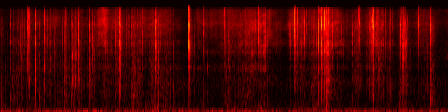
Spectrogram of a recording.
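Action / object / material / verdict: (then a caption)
scrape / thin plastic bag / plastic / none. A clear, thin, soft plastic bag is held open, then rolled on a table with the fingertips. It makes quiet, dense crinkling full of sharp, bright crackles, with a few louder snaps near the end.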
